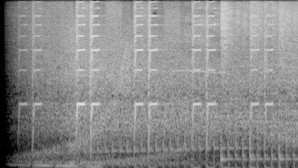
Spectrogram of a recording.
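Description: Electronic breakbeat dance track starting up: short, sharp synth blips over a low bass. A little over three seconds in, a fast, evenly repeating pulse over a steady low note begins the build.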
